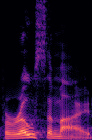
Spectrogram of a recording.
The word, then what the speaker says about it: furosemide: and potassium sparing diuretics potassium wasting ends in I'd like furosemide or hydrochlorothiazide both rhyme with dried but again be careful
